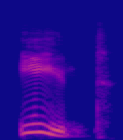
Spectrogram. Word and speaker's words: eat: Es por eso que el pronombre, este pronombre se dice así como it, It. it. En cambio, el otro se dice eat, It.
